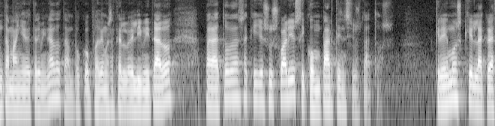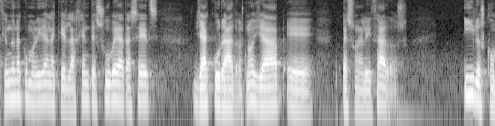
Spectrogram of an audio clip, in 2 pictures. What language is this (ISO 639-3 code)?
spa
